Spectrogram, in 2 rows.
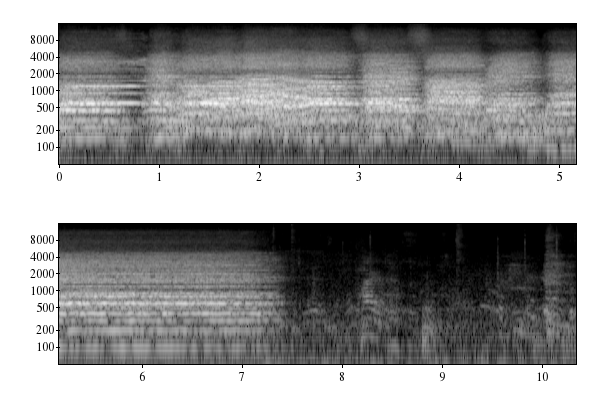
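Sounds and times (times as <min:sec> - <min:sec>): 
Sacred Harp shape-note choir singing: 0:00.0 - 0:07.5.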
